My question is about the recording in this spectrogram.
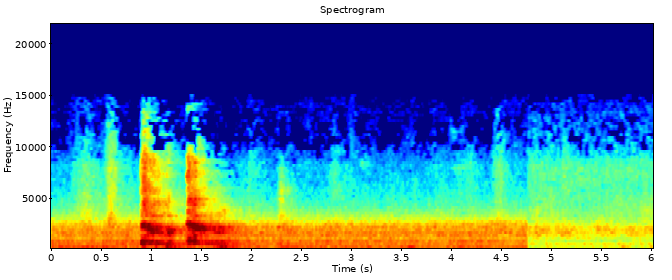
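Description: Two short coughs about half a second apart, about a second in, over the steady murmur of a room full of people. The background drops suddenly near the end.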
